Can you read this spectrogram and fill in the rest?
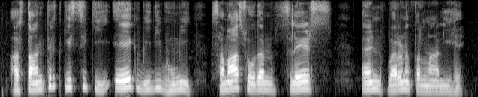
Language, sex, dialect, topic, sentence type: Hindi, male, Marwari Dhudhari, agriculture, statement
